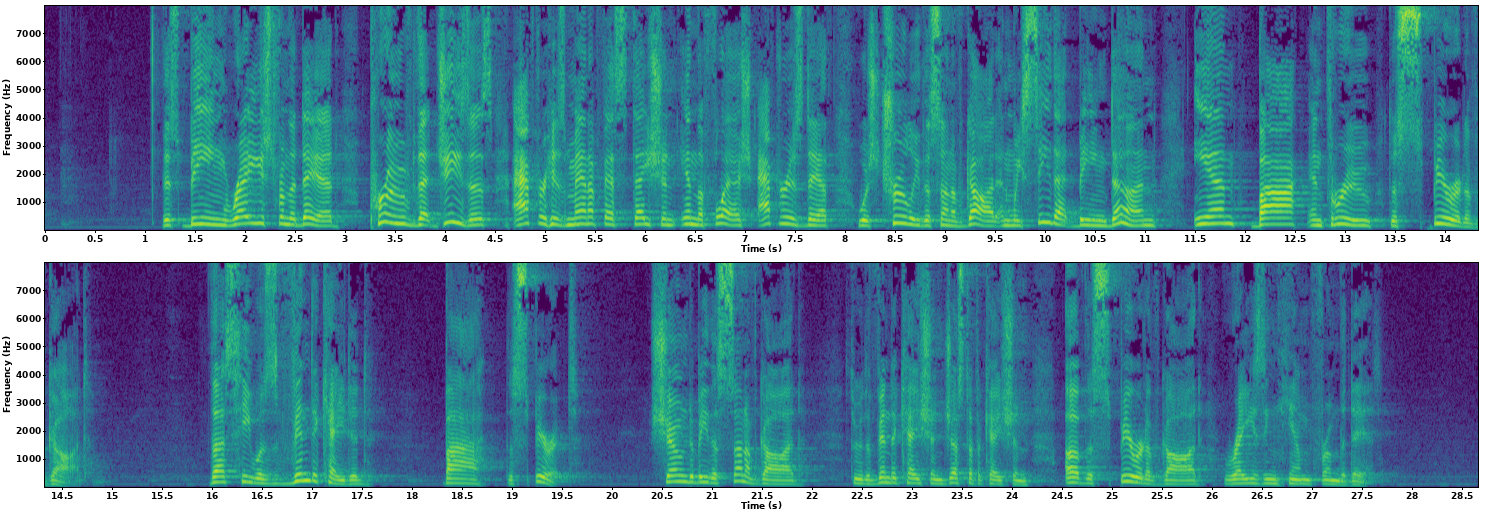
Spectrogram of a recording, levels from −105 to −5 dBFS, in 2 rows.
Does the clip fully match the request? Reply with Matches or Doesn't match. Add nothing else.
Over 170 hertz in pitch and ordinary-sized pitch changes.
Doesn't match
